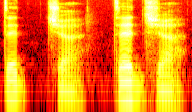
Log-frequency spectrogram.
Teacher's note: if you link a D sound to a Y sound, it often ends up sounding like a J.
